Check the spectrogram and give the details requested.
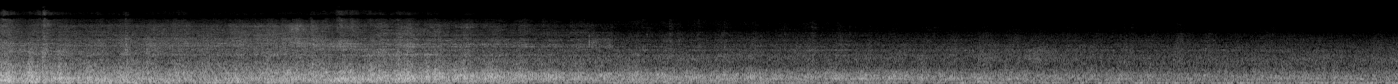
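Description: Long Island Rail Road work train of flatcars rolling along the rails, its wheels clicking over the rail joints. The rumble fades steadily as the train moves away.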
